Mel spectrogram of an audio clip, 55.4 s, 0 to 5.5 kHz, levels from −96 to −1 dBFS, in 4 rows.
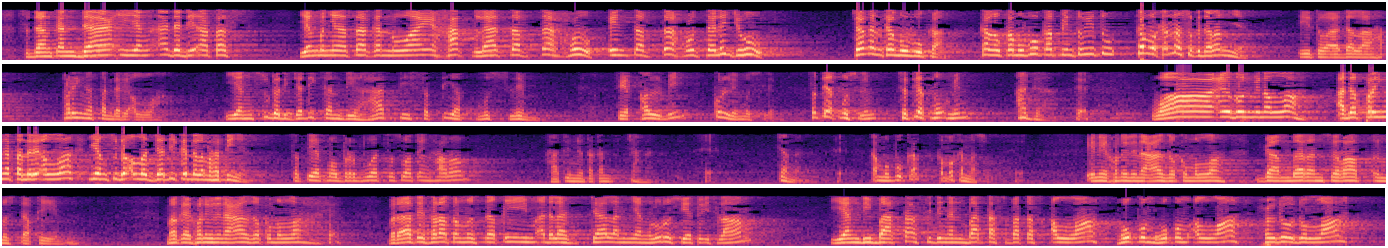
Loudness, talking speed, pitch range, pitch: -16 LUFS, 115 wpm, 160-225 Hz, 185 Hz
